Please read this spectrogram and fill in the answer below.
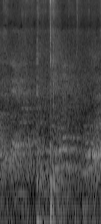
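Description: Two dull thuds on the grappling mats about a third of a second apart, a little under a second in: bodies and feet landing on foam mats during sparring, over background voices in a large echoing hall.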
